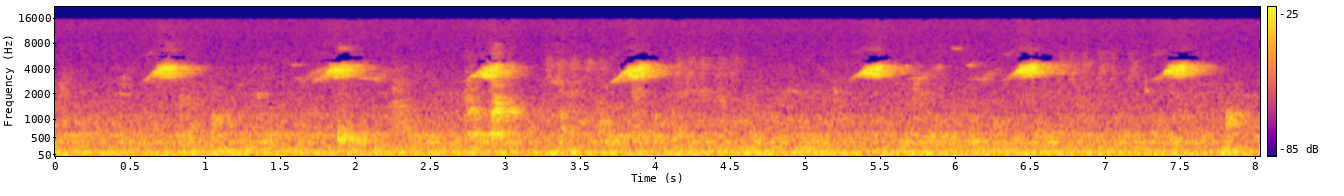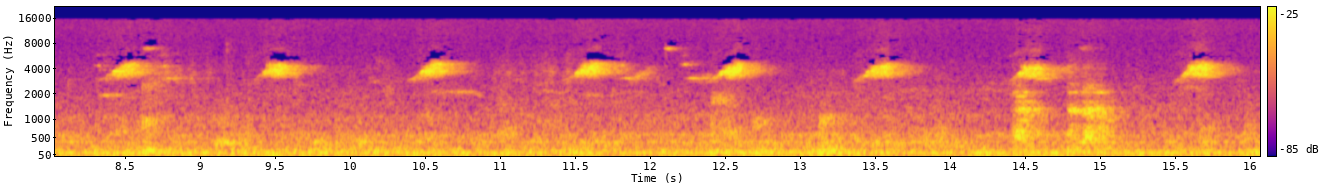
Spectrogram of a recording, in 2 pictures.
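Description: A bird repeating a single short, high call note about once a second, steady and regular, heard faintly.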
